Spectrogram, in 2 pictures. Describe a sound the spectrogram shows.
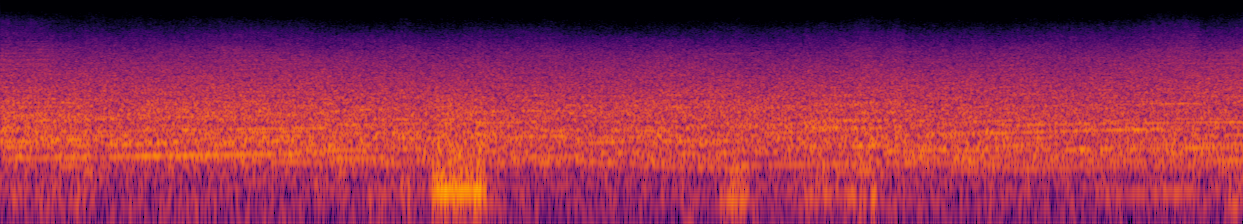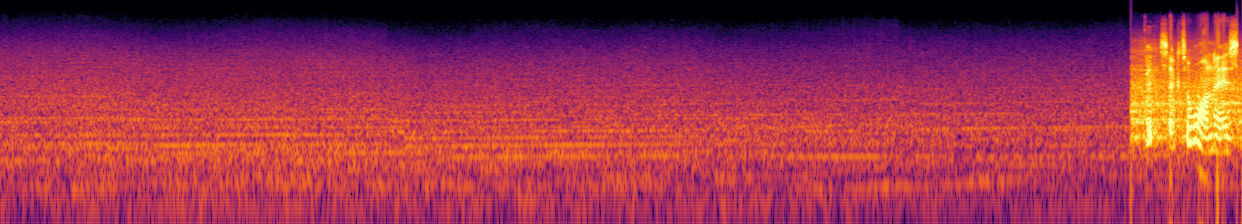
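Race car engines drone faintly and steadily.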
